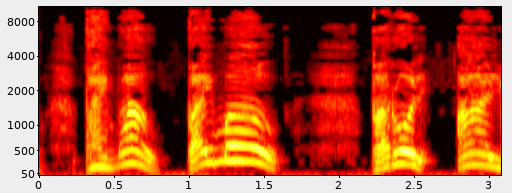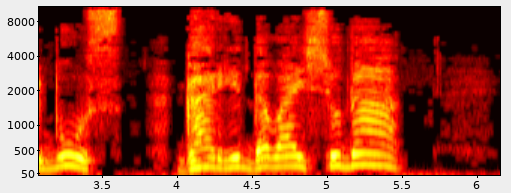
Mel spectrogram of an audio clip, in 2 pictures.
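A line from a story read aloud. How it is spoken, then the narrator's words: Excited shouting. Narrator (Russian): Рон взволнованно закричал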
